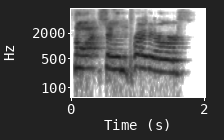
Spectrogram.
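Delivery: "thoughts and prayers" drawn out very slowly and pitched high; sarcastic thoughts and prayers. Retold or imitated. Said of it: "I'ma do the exact same shit to you".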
